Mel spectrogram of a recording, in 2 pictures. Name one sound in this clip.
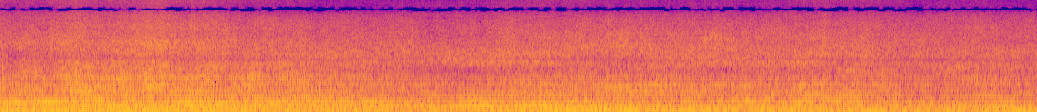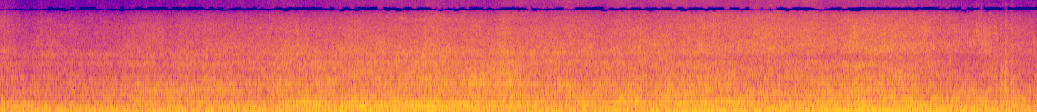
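Race car engines roar loudly as the cars circle a dirt track.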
